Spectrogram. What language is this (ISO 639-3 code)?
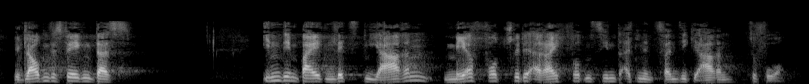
deu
